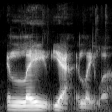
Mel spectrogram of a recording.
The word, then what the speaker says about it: Eulalia: Eulalia. That's how you say it.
